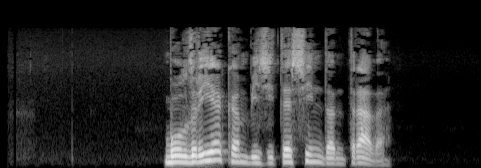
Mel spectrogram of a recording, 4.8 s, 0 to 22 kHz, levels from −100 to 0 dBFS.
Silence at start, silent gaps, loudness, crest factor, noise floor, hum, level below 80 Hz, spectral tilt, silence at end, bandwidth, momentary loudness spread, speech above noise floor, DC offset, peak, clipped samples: 1.65 s; none; -18 LUFS; 20 dB; -83 dBFS; none; -64 dBFS; -5 dB/octave; 1 s; 11.5 kHz; 10 LU; 66 dB; under 0.1%; -2 dBFS; under 0.1%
